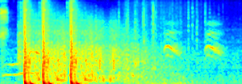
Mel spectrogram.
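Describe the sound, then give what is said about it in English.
Three loud gunshots ring out in quick succession, each a sharp crack with a trailing echo, followed by two brief, high chirping whistles as the noise fades. “Claymation's fucking dead, brother. Someone shot his ass. They shot his ass dead.”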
